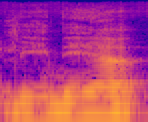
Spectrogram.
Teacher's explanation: la E está deslizando hacia la vocal más abierta. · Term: función deslizante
